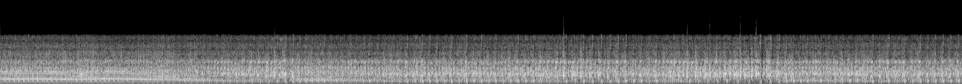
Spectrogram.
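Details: Three-year-old Briggs & Stratton lawnmower engine, fresh oil, first start after sitting 6-8 months over winter, slowed almost to stalling: pitch sags with a dull knock in each firing pulse, masked when revved; cause unknown, owner suspects improper combustion or a worn loose part.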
